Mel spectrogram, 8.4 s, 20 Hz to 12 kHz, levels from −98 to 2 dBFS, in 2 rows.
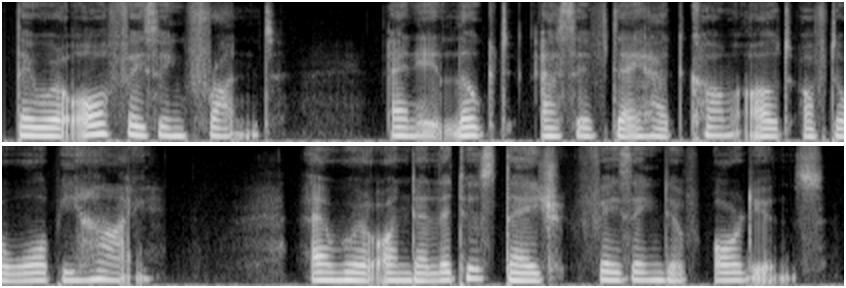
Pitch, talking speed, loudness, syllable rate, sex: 190 Hz, 190 wpm, -19 LUFS, 5.6 syllables/s, female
